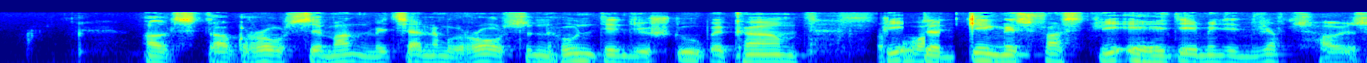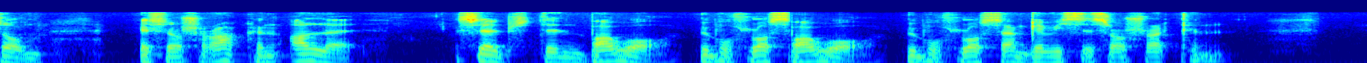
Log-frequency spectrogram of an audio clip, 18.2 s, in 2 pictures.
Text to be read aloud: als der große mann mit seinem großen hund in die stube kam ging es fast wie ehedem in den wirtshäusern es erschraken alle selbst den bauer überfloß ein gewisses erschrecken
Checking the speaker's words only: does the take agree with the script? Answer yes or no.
no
